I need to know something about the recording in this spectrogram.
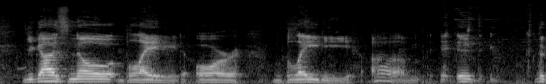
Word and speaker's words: Bladee: So, uh, you guys know Blade or Bladey. Um, it the correct way to pronounce it is Blade. But whenever I'm around someone that doesn't know who Blade is, I'll call him Bladey because I mean it's just easier to understand.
